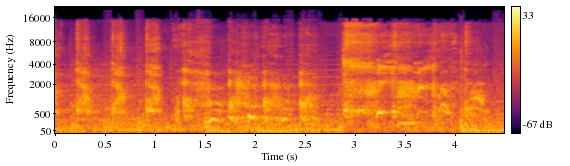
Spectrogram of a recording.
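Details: A persistent cough that will not go away, from a Turkish news report: about eight short, dry-sounding cough bursts in quick succession over soft background music.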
